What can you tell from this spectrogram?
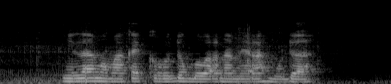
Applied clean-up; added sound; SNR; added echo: none; Traffic noise, roadway noise + Engine; 17 dB; none.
